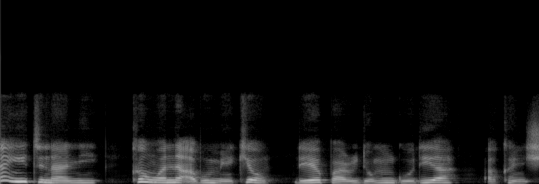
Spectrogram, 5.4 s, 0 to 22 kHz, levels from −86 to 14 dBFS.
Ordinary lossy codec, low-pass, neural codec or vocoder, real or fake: MP3, 96 kbps; 10.8 kHz; codec, 24 kHz, 1.2 kbps, DualCodec; fake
